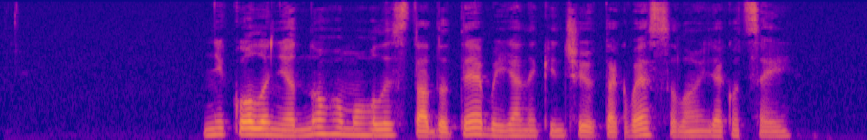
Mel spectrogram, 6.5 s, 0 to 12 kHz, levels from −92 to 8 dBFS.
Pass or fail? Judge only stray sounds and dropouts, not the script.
pass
